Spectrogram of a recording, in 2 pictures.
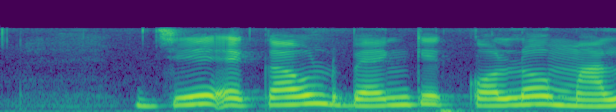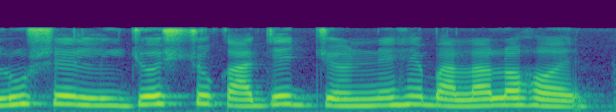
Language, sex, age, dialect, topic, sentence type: Bengali, male, 18-24, Jharkhandi, banking, statement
